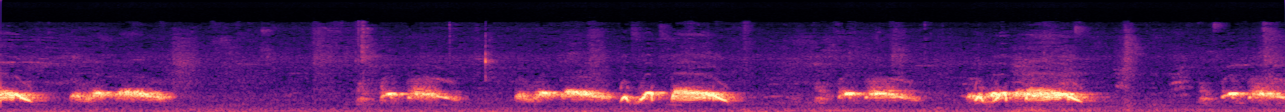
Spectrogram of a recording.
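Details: Spotted dove calling for luring and stimulating decoy birds: a steady series of mellow, rounded coo phrases, some doubled, repeated every couple of seconds, with faint clicks and distant chirps between them.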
